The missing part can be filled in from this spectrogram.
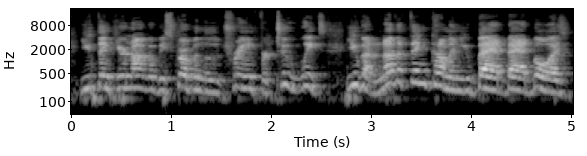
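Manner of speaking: high, loud scolding mother building to a yell; mother rising into a shrieking scold; angry mother scolding. Acted. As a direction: tear into the boys like a furious mom. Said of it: "she says".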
